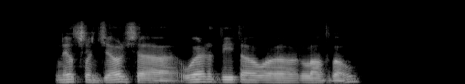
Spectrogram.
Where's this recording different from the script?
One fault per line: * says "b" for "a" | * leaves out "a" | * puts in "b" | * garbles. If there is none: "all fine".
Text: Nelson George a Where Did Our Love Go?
all fine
